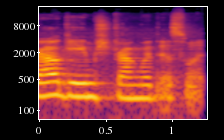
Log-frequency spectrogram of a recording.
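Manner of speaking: plain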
